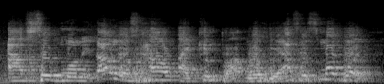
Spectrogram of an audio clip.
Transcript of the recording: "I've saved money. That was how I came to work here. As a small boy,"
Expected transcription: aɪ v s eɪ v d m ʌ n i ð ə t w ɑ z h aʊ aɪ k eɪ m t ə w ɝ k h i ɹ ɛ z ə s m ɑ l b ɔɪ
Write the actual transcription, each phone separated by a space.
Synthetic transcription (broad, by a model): aɪ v s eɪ d m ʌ n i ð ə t w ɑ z h aʊ aɪ k eɪ m t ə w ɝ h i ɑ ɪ s ə s m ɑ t b ɔɪ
